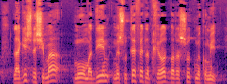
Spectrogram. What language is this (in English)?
Hebrew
